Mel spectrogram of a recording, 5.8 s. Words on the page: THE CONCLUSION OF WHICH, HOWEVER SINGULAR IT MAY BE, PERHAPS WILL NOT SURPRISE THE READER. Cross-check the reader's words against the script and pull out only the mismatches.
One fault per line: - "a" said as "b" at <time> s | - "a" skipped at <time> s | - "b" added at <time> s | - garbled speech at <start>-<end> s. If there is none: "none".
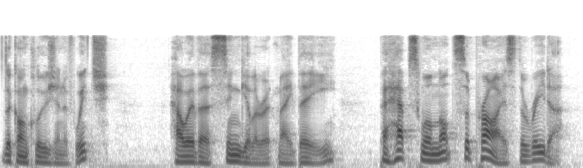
none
